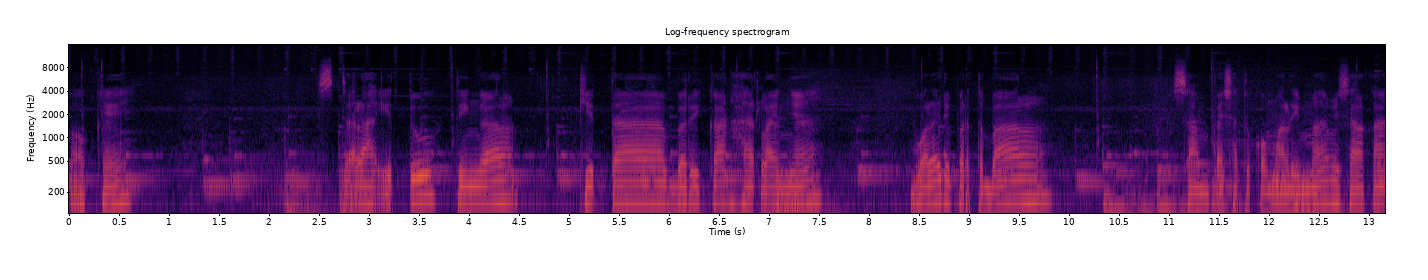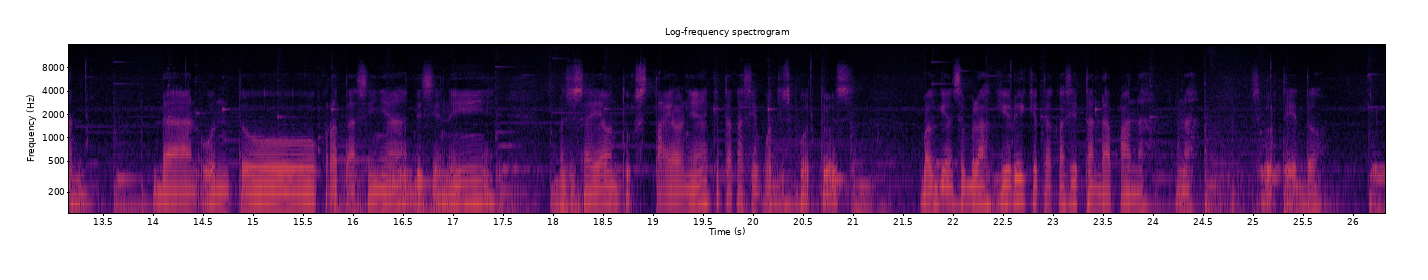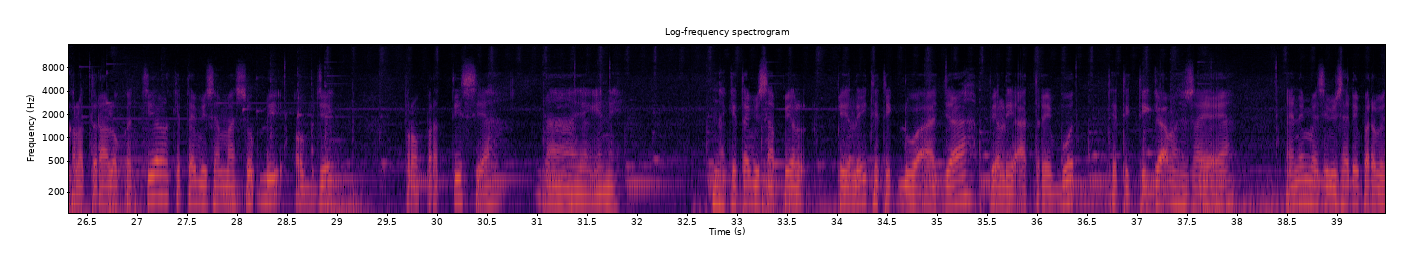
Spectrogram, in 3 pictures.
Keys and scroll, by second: 32.5 F9.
